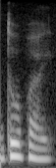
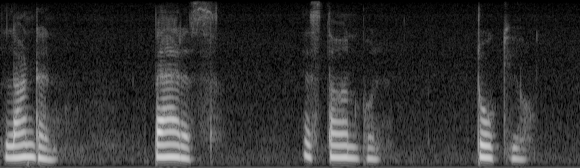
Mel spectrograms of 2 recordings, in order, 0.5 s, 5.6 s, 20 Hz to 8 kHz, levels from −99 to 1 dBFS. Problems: none marked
